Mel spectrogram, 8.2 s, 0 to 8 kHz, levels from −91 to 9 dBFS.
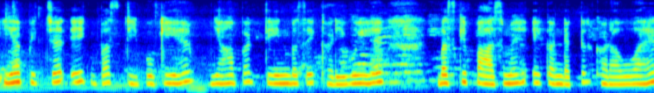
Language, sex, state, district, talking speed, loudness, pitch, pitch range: Hindi, female, Rajasthan, Jaipur, 170 wpm, -25 LUFS, 225 Hz, 215-250 Hz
